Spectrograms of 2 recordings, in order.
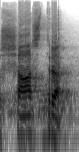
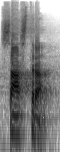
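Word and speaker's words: śāstra: is problems as sure and a with the line above is aa so sha then s with nothing no dot no accent sir so Shas Shastra tra t is the den driven and rah and so Shastra it's not sastra it's not sastra something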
